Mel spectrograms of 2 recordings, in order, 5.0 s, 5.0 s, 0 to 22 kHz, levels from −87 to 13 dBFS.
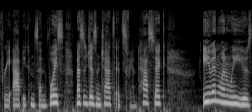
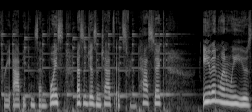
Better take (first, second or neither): first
